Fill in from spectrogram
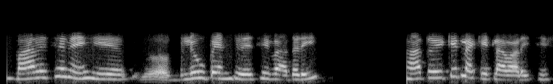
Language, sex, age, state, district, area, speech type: Gujarati, female, 18-30, Gujarat, Ahmedabad, urban, conversation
